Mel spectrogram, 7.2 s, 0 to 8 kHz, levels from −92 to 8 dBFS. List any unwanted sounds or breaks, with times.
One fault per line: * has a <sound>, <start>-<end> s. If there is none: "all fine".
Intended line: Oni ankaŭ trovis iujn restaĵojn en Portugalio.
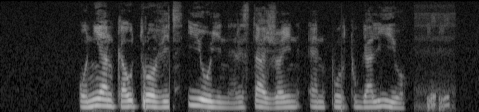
* has a dropout, 2.5-2.6 s
* has a laugh, 6.4-6.7 s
